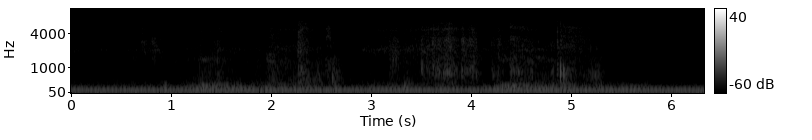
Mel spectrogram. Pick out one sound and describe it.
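A book's stiff paper cover and pages rustle as the book is opened.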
